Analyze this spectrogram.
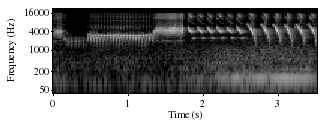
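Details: Spanish Timbrado canary singing for training: a held buzzy trill rising into a brighter one, followed by crisp repeated chirps about five per second, with a low hum underneath.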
